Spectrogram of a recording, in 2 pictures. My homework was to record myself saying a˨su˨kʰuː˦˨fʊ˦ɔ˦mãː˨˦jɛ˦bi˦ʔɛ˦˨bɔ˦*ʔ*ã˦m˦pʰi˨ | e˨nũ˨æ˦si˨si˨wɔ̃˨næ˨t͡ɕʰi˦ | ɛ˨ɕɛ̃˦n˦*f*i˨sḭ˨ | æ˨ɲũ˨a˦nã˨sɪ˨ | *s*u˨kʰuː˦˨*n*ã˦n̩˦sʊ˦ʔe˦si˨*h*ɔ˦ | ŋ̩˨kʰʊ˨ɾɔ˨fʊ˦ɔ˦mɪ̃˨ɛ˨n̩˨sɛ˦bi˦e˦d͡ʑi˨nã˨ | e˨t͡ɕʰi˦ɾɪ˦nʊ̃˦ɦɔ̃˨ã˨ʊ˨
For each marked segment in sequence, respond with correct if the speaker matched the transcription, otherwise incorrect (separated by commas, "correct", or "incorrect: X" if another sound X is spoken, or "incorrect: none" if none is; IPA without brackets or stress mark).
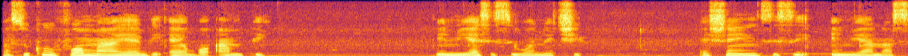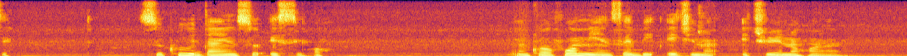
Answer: correct, incorrect: s, correct, incorrect: d, correct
